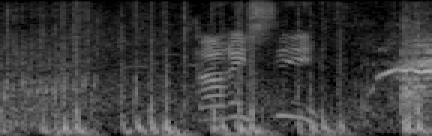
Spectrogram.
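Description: A horse's hooves thud on dry ground.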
